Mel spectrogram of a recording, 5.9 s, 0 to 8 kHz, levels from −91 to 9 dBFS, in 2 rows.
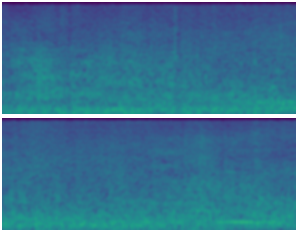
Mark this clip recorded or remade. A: remade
